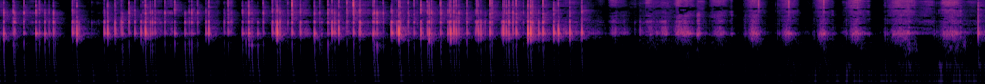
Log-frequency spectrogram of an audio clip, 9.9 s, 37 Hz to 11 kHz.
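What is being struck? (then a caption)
Bottom panel of a small wooden box. Long dark nails tap and scratch the flat, whitewashed bottom panel of a small hollow wooden box that has a sticker and small feet. For the first six seconds, dense, rapid, dry clicks and scratchy strokes ring around 1.1 kHz with bright edges and no low end. After that, the sound thins into slower, softer, evenly spaced scratching strokes.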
